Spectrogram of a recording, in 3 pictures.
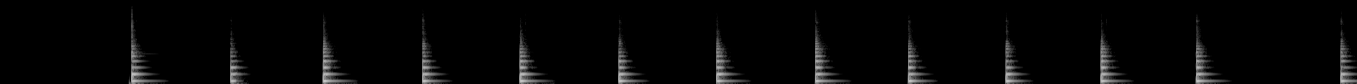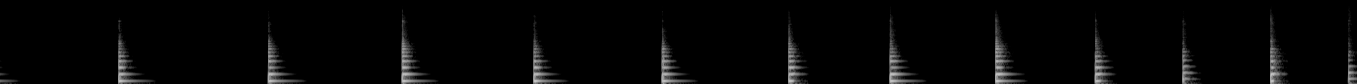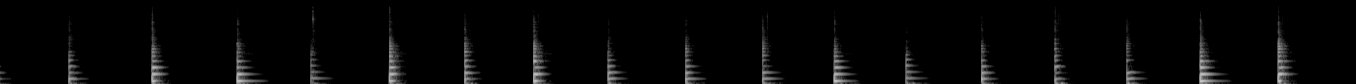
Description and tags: Steel Tube Strikes
A mono recording of a steel tube being struck by hand at one end, the other end pointing towards the mic.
